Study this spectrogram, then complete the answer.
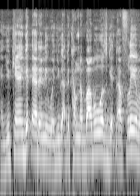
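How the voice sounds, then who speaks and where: Medium in pitch, a man speaks in a Charleston Lowcountry accent at a fairly quick pace with ordinary pitch variation. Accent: Charleston Lowcountry accent, noticeable. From US South, Charleston area, South Carolina. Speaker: chef and restaurant owner. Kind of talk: interview.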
